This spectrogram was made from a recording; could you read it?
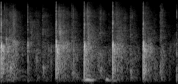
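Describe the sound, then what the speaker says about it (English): A round of applause at a quarterly staff awards event is heard as sparse hand claps, about six of them, spaced evenly at roughly a quarter-second apart. It sounds like a small number of people clapping close by rather than a large crowd. "let's give her a round of applause."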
